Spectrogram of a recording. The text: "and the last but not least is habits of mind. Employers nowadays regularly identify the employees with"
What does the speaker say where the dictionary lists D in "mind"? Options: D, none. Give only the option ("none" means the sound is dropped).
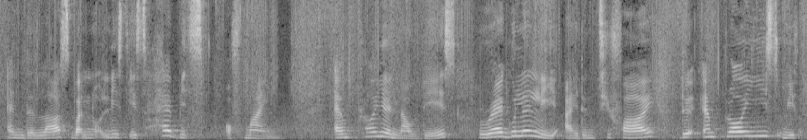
none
